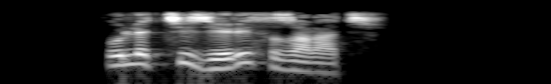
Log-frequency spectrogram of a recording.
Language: Kabyle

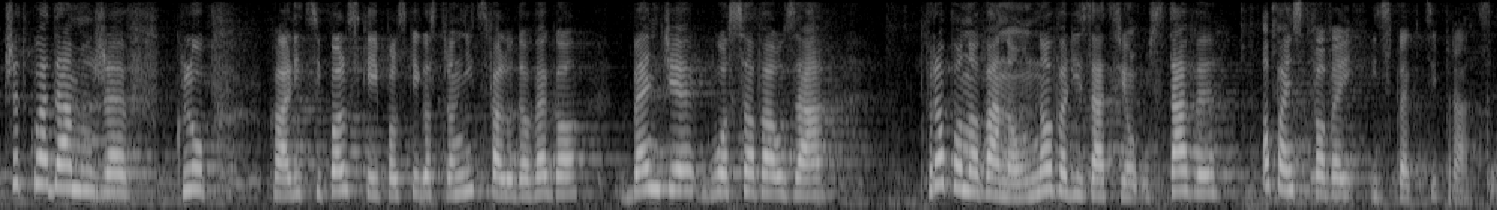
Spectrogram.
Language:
Polish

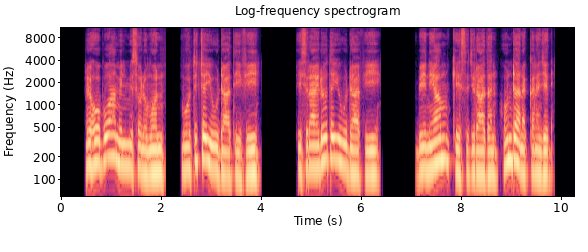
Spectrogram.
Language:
Oromo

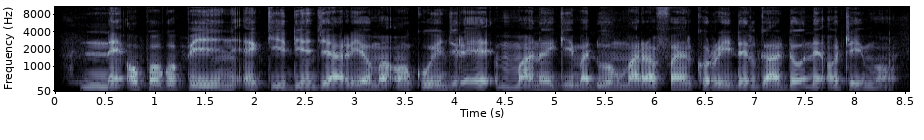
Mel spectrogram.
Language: Luo (Kenya and Tanzania)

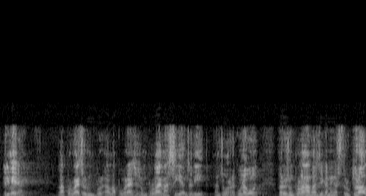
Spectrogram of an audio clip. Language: Catalan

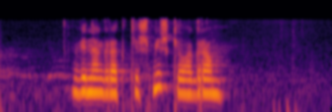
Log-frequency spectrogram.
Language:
Russian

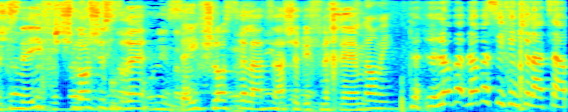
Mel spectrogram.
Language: Hebrew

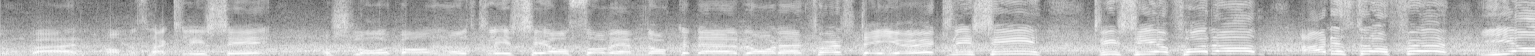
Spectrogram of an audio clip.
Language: Norwegian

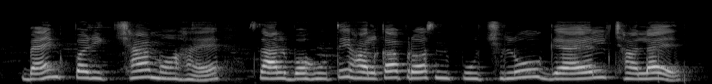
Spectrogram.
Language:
Maithili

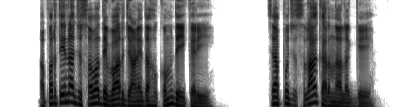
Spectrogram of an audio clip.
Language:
Kangri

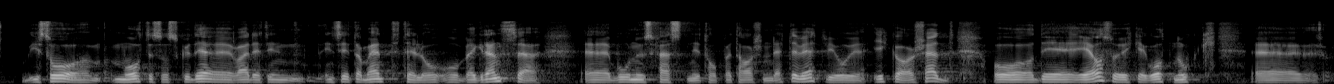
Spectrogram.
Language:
Norwegian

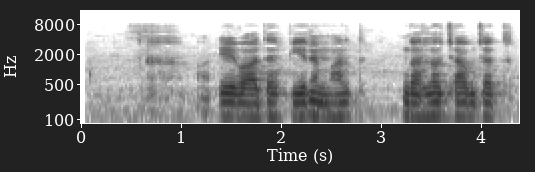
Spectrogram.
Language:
Eastern Balochi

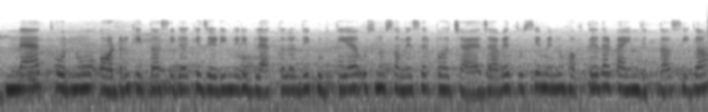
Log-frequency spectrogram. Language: Punjabi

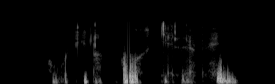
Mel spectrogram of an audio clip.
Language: Icelandic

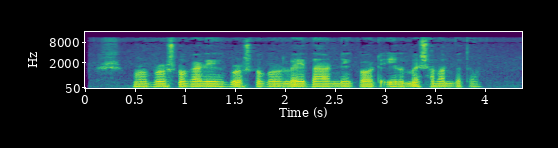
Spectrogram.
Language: Bangla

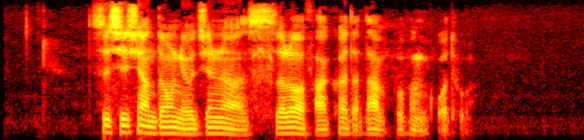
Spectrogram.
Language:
Chinese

